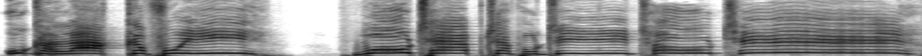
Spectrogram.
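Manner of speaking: squeaky high gibberish; high cartoonish nonsense chant; silly high voice. Gibberish sing-song noises.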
